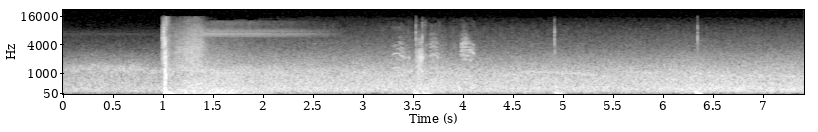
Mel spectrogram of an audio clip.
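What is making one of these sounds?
Short interface clicks sound a few times.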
